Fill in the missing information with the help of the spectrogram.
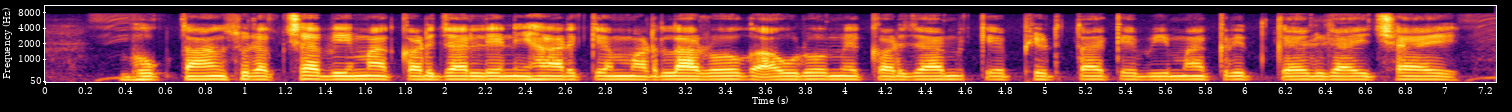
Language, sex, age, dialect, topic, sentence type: Magahi, male, 25-30, Western, banking, statement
